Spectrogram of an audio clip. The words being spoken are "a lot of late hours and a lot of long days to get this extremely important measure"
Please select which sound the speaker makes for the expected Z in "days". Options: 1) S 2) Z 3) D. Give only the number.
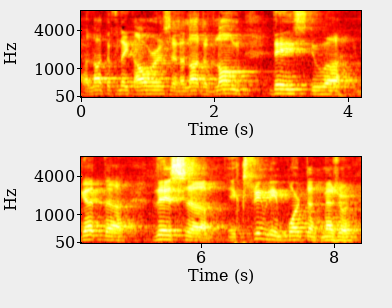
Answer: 1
